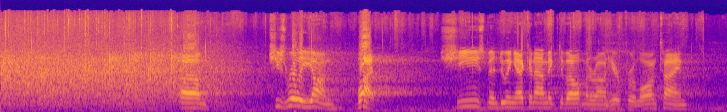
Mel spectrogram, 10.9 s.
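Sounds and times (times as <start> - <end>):
audience applause: 0.0 - 3.4
speech: 2.7 - 3.2, 4.0 - 5.8, 6.6 - 10.4.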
